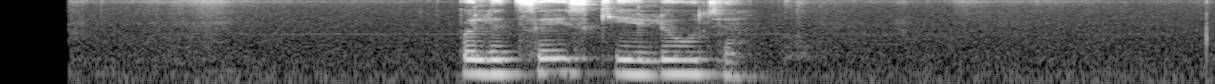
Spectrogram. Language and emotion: Russian, neutral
